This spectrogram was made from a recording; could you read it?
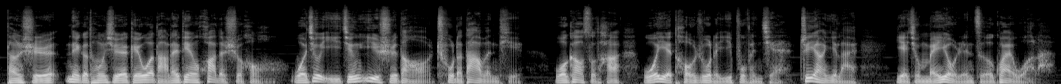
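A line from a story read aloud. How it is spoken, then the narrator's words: Wry bitter tone. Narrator (Chinese): 皮世飞苦笑着说道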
